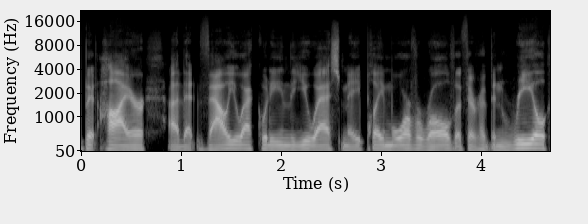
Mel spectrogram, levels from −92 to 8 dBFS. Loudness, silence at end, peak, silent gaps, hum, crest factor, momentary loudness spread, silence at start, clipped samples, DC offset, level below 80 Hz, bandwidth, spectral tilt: -27 LUFS; 0.05 s; -6 dBFS; none; none; 20 dB; 10 LU; 0 s; under 0.1%; under 0.1%; -62 dBFS; 14.5 kHz; -6.5 dB/octave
